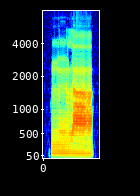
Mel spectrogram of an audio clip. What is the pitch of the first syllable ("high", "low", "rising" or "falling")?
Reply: low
